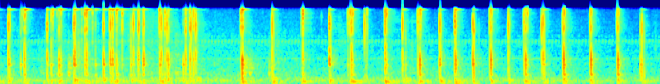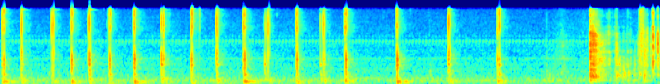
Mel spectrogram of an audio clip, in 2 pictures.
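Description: A small hollow glass/ceramic shot glass with a glossy opaque rainbow glaze, lying on a towel, is tapped and clicked with the tips of long green acrylic nails. A quick flurry of taps opens, then settles into a long, steady run of sharp, bright clicks that stop almost instantly with little ring. A brief scratchy burst of fidgeting comes near the end.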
